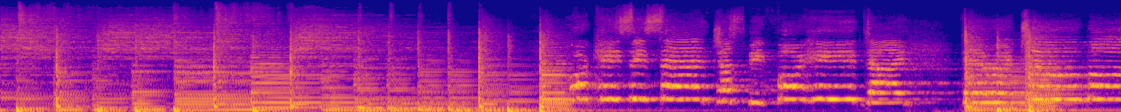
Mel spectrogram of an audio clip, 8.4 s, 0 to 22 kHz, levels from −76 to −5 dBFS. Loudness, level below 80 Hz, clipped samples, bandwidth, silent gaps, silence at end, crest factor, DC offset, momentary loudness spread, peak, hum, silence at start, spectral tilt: -18 LUFS; -28 dBFS; under 0.1%; over 20 kHz; none; 0 s; 18 dB; under 0.1%; 7 LU; 0 dBFS; none; 0 s; -5 dB/octave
